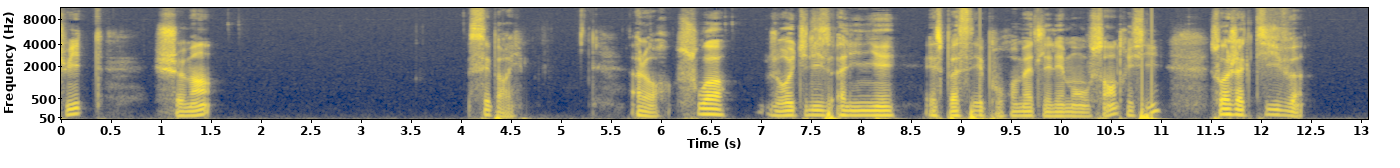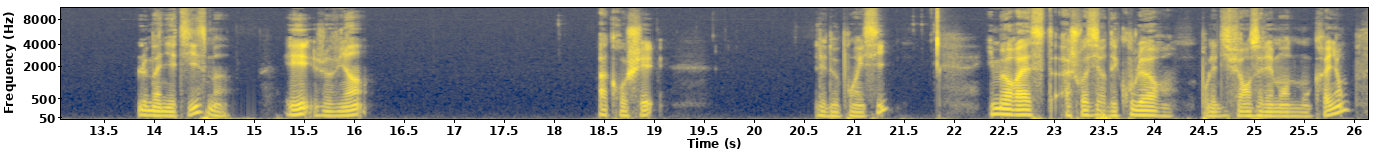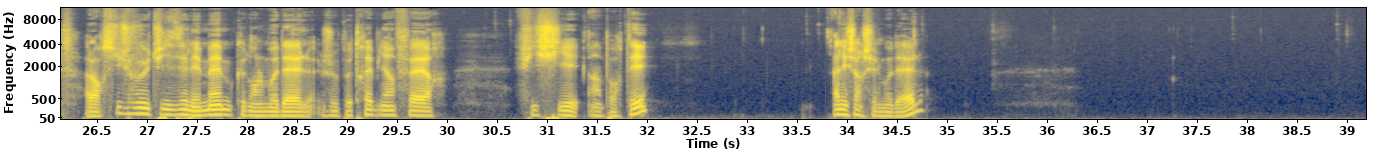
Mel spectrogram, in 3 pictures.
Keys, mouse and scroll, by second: 1.6 click, 4.0 click, 5.7 click, 6.6 click, 7.1-11.4 drag, 14.3 click, 15.9-18.2 drag, 19.7-20.2 ctrl+scroll up 2, 21.5 click, 22.7-23.0 ctrl+scroll down 2, 25.5 click, 26.4-27.6 shift+scroll up 4, 30.4 click, 31.7 click, 33.5 click, 34.6 click, 36.2-37.0 ctrl+scroll down 4, 37.8-39.1 ctrl+shift+drag.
